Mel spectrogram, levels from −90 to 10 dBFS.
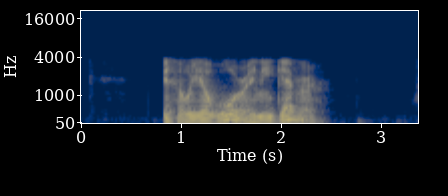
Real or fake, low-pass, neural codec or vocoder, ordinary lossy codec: real; 3.6 kHz; none; Opus, 24 kbps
